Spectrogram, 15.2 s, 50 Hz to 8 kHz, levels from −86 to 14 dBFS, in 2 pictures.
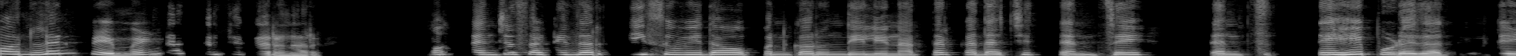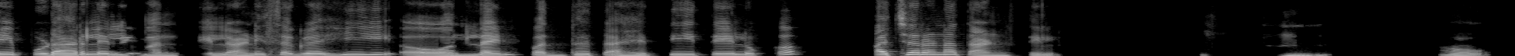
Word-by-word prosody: Online 365 +4 +3
पेमेंटच 280 - +3
कसं 315 0 -13
करणार? 175 -5 -3 0.6
मग 280 - -3
त्यांच्यासाठी 285 +1 -2
जर 295 +1 +5 0.2
ती 315 - +2
सुविधा 280 -3 +2
ओपन 250 -2 0
करून 245 0 +1
दिली 240 -2 +2
ना, 225 +1 -1
तर 280 - +1
कदाचित 255 +1 -1
त्यांचे 240 +2 +1 0.4
त्यांचं 235 0 -2 0.2
तेही 285 +3 +8
पुढे 245 -5 +6
जातील. 215 -1 +2
तेही 235 +1 +4
पुढारलेले 230 0 +3
बनतील 195 0 -5
आणि 215 +4 0
सगळं 225 +1 0
ही 250 +2 +1
ऑनलाईन 205 +3 +1
पद्धत 215 +4 -3
आहे, 190 -1 0
ती 230 +5 -2
ते 235 0 +1
लोक 225 +3 -5 0.5
आचरणात 260 0 +1
आणतील. 180 -3 -4 1.2
अं, 160 - -1
हं, 180 +4 -8 0.7
हो. 195 - -5
240 Hz, 145 wpm, -21 LUFS, 215-275 Hz, 1.2 s, तेही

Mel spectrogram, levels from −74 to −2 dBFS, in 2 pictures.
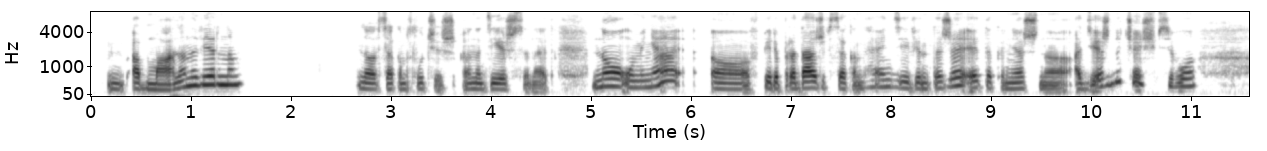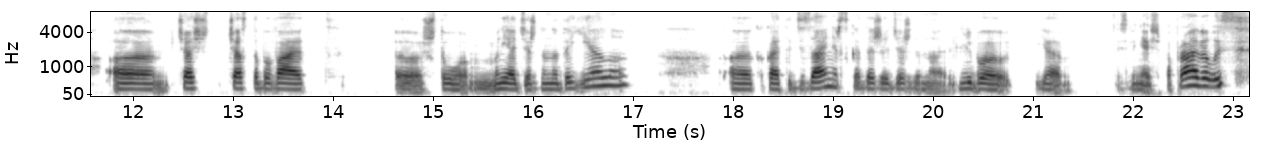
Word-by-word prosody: м, 165 - -6
обмана, 175 +3 +1
наверное. 285 +2 +3 1.1
Но, 170 - 0
во 165 - +2
всяком 165 0 -5
случае, 175 +1 -9
ш - - -6
надеешься 170 - -3
на - - -7
это. - - -16 0.4
Но 235 +1 +4
у 210 - -1
меня, 210 +1 0 0.3
э, - - -1 0.4
в - - -19
перепродаже, 190 +1 +4
в - - -12
секонд-хенде 210 +3 -5
и - - -11
винтаже 185 +7 -3
это, 195 -6 0
конечно, 175 - -3
одежда 245 - -2
чаще 310 -5 -4
всего. 240 +1 -3 0.8
Э, 165 -1 +5 0.2
чащ 180 0 +2 0.2
часто 180 0 +2
бывает, 165 -2 +5 0.9
э, 85 0 -2
что 155 - -3
мне 160 - 0
одежда 165 +1 -2
надоела, 245 - -2 1.0
э, 160 -1 0
какая-то 160 -1 -1
дизайнерская 200 +4 +2
даже 170 -1 -4
одежда 90 - -7
на 85 -1 -9
либо 170 -2 0 0.3
я, - - -3 0.5
извиняюсь, - - -6
поправилась. 250 +1 +6
180 Hz, 115 wpm, -21 LUFS, 165-230 Hz, 1.1 s, поправилась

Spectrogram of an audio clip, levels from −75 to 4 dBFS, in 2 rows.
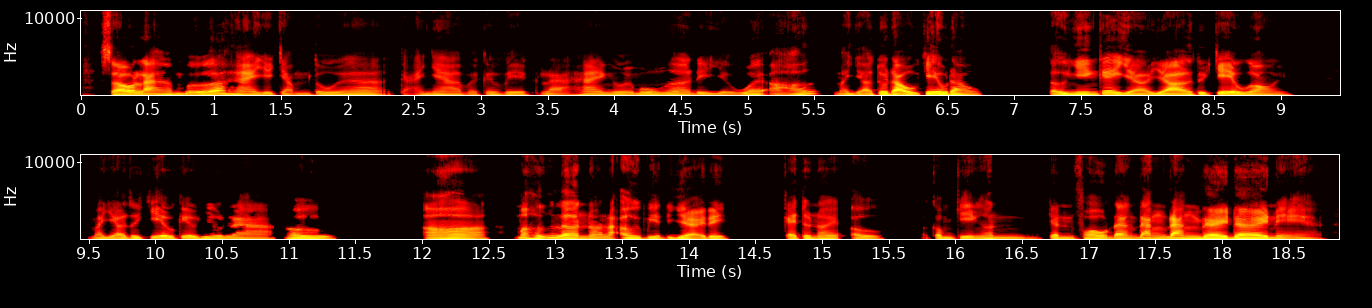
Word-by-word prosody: Số 165 +6 +4
là 125 - +2
hôm 135 0 -1
bữa 120 - +2
á, 220 - +3
hai 135 -3 0
vợ - - -1
chồng 115 -2 -8
tui 135 +5 -3
á 170 -4 -3
cãi 145 - -12
nhau 140 -5 -5
về 115 -3 -11
cái 140 +7 -7
việc 115 0 -7
là 105 -4 -7
hai 130 +4 -4
người 115 -4 -3
muốn, 145 - -2
a, 165 -7 -2
đi 130 -2 -5
về 110 - -5
quê 135 +1 0
ở, 130 - -4
mà 110 - -7
vợ 110 -2 -1
tui 165 - +2
đâu 160 0 +6
có 180 - +1
chịu 125 +4 +5
đâu, 170 +1 0 0.5
tự 105 +4 0
nhiên 160 +5 +3
cái 195 -2 +2
giờ 120 -4 +1
vợ 130 +4 +4
tui 165 - -1
chịu 140 -1 +3
rồi, 125 -5 -3 0.4
mà 115 - -7
vợ 115 +1 -1
tui 160 +1 -1
chịu, 125 -1 +1
kiểu 130 -1 -1
như 160 -1 -1
là 115 -5 -4 0.2
ừ, 150 +2 +3 0.8
ờ, 150 +1 +2 0.2
mà 125 - 0
hứng 175 - +2
lên 185 -5 +4
nói 195 +3 -1
là 185 - -1
"Ừ, 120 0 +1
bây 125 - -1
giờ - - -2
đi 135 - +1
về 110 -4 +3
đi", 135 +3 +1 0.4
cái 160 - -1
tui 160 -3 -1
nói 165 +3 -1
"Ừ, 110 -3 -4 0.4
công 140 -1 -2
chuyện 125 -1 -1
anh 125 -2 -4
trên 140 -1 0
thành 115 - -5
phố 155 +8 +1
đang 145 -5 0
đăng 135 +2 0
đăng 145 0 +4
đê 145 0 +7
đê 145 0 +6
nè". 110 -5 -4
135 Hz, 240 wpm, -23 LUFS, 120-155 Hz, 0.8 s, đê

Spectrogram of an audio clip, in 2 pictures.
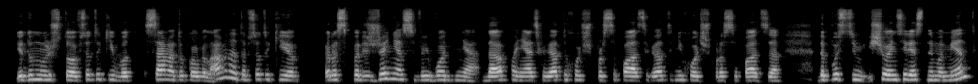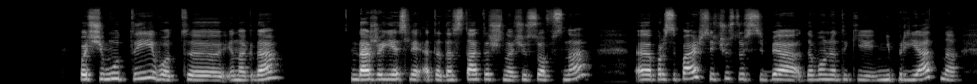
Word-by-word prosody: я 195 - +1
думаю, 220 0 -2
что 205 -2 +1
всё 225 - -4
таки 230 -1 -8
вот 185 -1 -2
самое 225 -3 +1
такое 200 -1 -2
главное- 250 - -2
это 225 -4 -5
всё 235 +2 -5
таки 220 -3 -4 0.3
распоряжение 220 +3 -1
своего 200 -2 -2
дня. 195 -5 -7
Да, 185 +2 +4
понять, 190 -2 -3
когда 190 +1 +2
ты 220 - -11
хочешь 210 -2 -8
просыпаться, 190 -1 0
когда 200 +1 +1
ты 200 0 -19
не 205 - -8
хочешь 195 -2 -4
просыпаться. 185 -2 -2 0.3
Допустим, 225 0 -1
еще 230 +4 +1
интересный 220 -1 +1
момент, 215 - -2 0.8
почему 240 +3 +4
ты 265 +7 0
вот 210 -3 -2
иногда, 205 +5 +2 0.7
даже 230 0 +9
если 230 0 +2
это 215 +1 -2
достаточно 220 +1 +1
часов 210 0 -1
сна, 225 - 0 0.5
э, 225 0 +5
просыпаешься 245 +6 +2
и - - -10
чувствуешь 250 -1 -6
себя 220 -2 +3
довольно 225 0 -2
таки 215 -3 -8
неприятно. 220 - -1
220 Hz, 145 wpm, -23 LUFS, 200-230 Hz, 0.8 s, даже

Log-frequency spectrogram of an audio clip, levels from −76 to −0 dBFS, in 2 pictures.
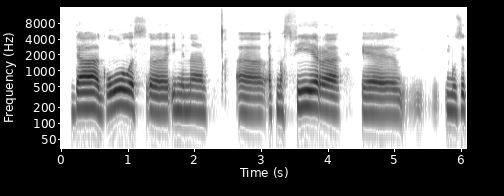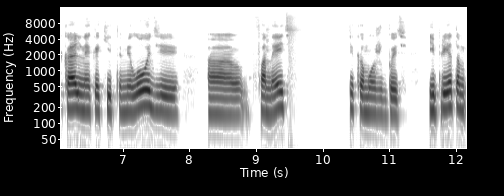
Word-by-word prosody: Да, 195 +1 +6
голос, 190 +3 +2
э, 155 -2 0
именно, 170 -3 -3 0.4
а, 150 -2 -2
атмосфера, 175 0 +1 0.3
э, 150 -1 -1
м 140 - -9
м - - -22 0.4
музыкальные 175 0 +3
какие-то 165 -1 -5
мелодии, 165 -2 +1 0.4
а, 145 -2 -2 0.2
фонетика, 170 +4 -3 0.8
может 150 -2 -5
быть. 145 +1 -4 0.3
И 175 -1 0
при 185 +2 +1
этом 195 -3 +1
165 Hz, 95 wpm, -21 LUFS, 155-185 Hz, 0.8 s, Да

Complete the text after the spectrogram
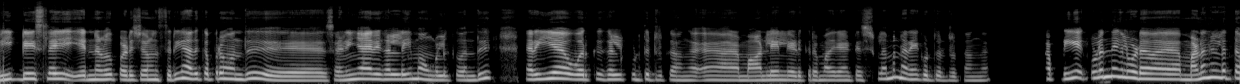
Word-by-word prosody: Week 230 +2 0
டேஸ்ல 260 0 +4 0.3
என்னளவு 220 +2 +1
படிச்சாலும் 215 0 -1
சரி 220 +4 -3
அதுக்கப்பறம் 255 +1 0
வந்து 245 +3 0 0.8
சனி, 205 +2 -2
ஞாயிறுகள்லயும் 240 0 +3
அவுங்களுக்கு 205 -2 -4
வந்து, 200 +7 -3 0.4
நிறைய 240 +4 +3 0.2
வொர்க்கள் 225 0 -2
குடுத்துட்டு 220 -2 -8
இருக்காங்க. 195 -1 -8 0.2
ஆ - - -5 0.5
ஆன்லைன் 205 +1 -1
எடுக்குற 195 +1 -8
மாதிரியான 195 -1 -5
டெஸ்ட் 200 -2 -8
எல்லாமே 265 +5 -3
நிறைய 230 -3 -1
குடுத்துட்டு 195 -3 -8
இருக்காங்க. 185 +1 -13 0.7
அப்டியே 255 +5 +1
குழந்தைகளோட 335 -2 +3 0.5
மனநிலத்தை, 295 +3 +2
230 Hz, 130 wpm, -22 LUFS, 205-255 Hz, 0.8 s, டேஸ்ல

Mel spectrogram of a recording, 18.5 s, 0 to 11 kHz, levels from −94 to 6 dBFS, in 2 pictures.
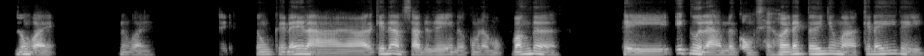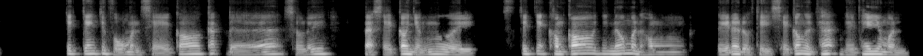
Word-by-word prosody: Đúng 145 0 0
vậy. 105 -5 +2 0.6
Đúng 130 -1 -12
vậy. 105 -2 -8 0.7
Thiệt - - -18 0.3
đúng, 135 0 -5
cái 130 -1 -5
đấy 145 +3 +4
là 150 - +5 0.5
a, 115 - 0
cái 155 - +1
đó 175 - +3
làm 155 - +4
sao 120 -3 +2
để 110 -1 -9
rẻ 105 +4 -4
nữa 110 -3 -9
cũng 130 - -10
là 120 -1 -5
một 100 -4 -12
vấn 135 +4 +5
đề. 155 -9 +1 0.7
Thì 105 -2 -1
ít 205 -1 -1
người 165 -4 +5
làm 115 -3 +3
nó 115 - -3
cũng 110 +1 -1
sẽ - - -8
hơi 135 -1 +4
đắt 155 +2 +5
tý, 155 0 +4
nhưng 160 -1 -1
mà 110 -5 +1
cái 145 - -6
đấy 160 +4 0
thì 110 -10 -5 0.6
chắc 165 - 0
chắn 165 0 +2
chính 170 - -3
phủ 110 -6 -2
mình 130 -3 -4
sẽ 105 -1 -6
có 155 +2 +2
cách 180 +2 -3
để 105 +1 -3 0.2
xử 105 - -9
lý 155 +8 -2 0.4
và - - +5
sẽ 105 - -5
có 155 - +7
những 140 -1 0
người 115 -8 -1 0.3
s - - -19
chắc 155 - -1
chắn 160 -2 0
không 150 -2 +2
có 175 +3 +7
nếu 160 +1 +1
mình 175 -3 0
hông 125 0 -8 0.3
nghĩ 115 +1 0
ra 150 - +6
được - - -2
thì 105 -3 -4
sẽ 110 - -5
có 165 - +3
người 155 -3 +2
khác 160 +1 +2
nghĩ 110 -5 -9
thay 150 - +6
cho 150 - +4
mình. 110 -6 -3
135 Hz, 235 wpm, -24 LUFS, 110-155 Hz, 0.7 s, có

